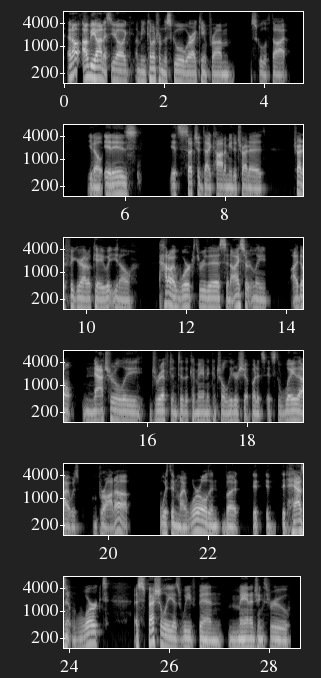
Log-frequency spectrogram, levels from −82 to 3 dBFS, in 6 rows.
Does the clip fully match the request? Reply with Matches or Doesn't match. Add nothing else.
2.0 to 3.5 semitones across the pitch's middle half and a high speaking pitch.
Doesn't match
